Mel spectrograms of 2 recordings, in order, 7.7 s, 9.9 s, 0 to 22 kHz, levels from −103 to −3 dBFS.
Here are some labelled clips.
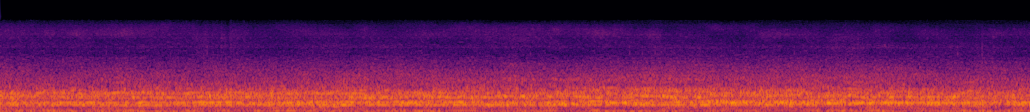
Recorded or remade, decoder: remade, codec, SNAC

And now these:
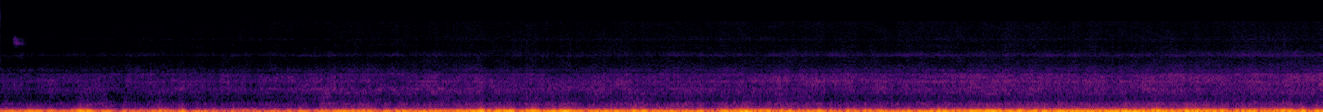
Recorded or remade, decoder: remade, codec, SNAC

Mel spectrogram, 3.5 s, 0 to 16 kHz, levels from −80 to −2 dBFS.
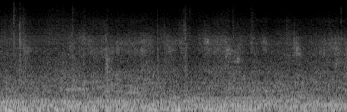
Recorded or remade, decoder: remade, codec, SNAC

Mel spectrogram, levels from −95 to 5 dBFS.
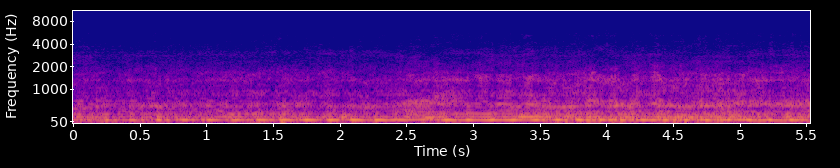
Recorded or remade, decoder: remade, codec, SNAC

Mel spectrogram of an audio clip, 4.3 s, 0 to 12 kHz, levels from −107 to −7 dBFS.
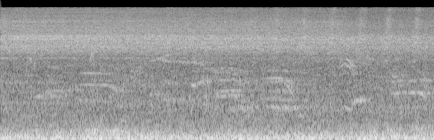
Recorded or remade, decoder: recorded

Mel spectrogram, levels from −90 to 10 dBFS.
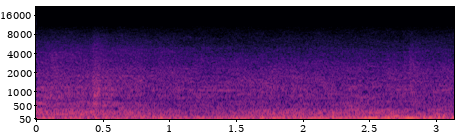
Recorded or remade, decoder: remade, codec, SNAC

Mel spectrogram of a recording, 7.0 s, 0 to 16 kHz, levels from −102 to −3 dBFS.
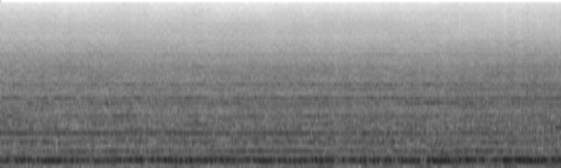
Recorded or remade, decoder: remade, codec, SNAC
